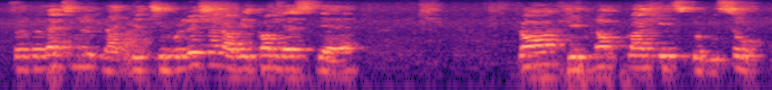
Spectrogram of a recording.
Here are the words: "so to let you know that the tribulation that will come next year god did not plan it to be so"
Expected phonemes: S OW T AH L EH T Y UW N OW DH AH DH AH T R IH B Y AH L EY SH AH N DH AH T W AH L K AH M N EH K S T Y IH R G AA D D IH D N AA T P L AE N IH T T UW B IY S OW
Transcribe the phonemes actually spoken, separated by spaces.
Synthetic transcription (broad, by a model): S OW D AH N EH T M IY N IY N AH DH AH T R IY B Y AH L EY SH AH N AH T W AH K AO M N EH K S T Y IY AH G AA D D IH D N AA T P L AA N IH T T UW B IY S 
